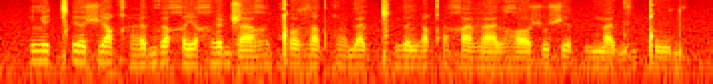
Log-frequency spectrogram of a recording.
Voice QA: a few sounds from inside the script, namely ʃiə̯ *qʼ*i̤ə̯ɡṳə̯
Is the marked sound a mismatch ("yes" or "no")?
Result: yes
